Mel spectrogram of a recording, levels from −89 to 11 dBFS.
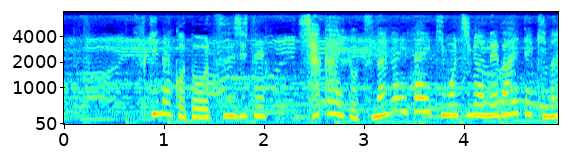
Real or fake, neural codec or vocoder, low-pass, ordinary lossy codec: real; none; 7.2 kHz; Opus, 64 kbps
